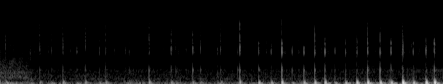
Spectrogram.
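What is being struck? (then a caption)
Plastic bowl. Fingertips tap a large, hollow, empty, yellow translucent plastic bowl held beside and over the mic, in a quick, uneven run of soft, deep thuds. The hollow knocks stop almost instantly, with faint clicky highs, and grow louder and heavier toward the end.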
